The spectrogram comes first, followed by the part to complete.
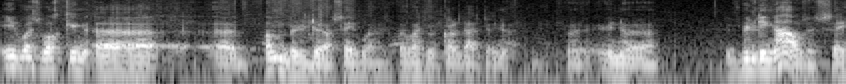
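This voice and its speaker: In a French accent, a man talks at a very slow pace with a very deep, low pitch and ordinary variation. Room echo is audible. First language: Italian, then French. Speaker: interviewee, former factory worker. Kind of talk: life story interview. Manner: halting, many fillers.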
